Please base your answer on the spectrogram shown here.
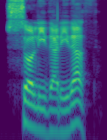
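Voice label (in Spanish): "solidaridad", Spanish; mekanta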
